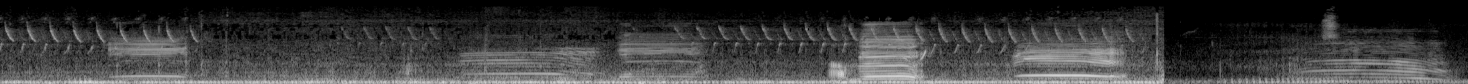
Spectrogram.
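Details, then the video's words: Cows roaming a road at a forest edge, calling the herd: several long harmonic moos, some rising then falling, come every few seconds over a steady low hum and rapid, regular high chirping in the background. "the sound of cows calling the herd"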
